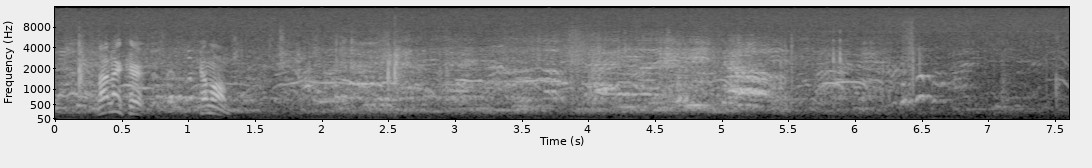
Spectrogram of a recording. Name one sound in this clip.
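A crowd of children shout and chatter excitedly outdoors.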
